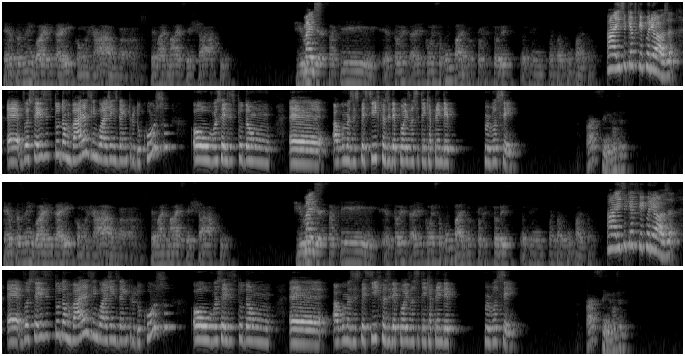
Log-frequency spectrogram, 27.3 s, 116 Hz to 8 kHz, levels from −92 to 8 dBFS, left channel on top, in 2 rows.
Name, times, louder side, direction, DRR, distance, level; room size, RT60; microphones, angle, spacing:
voice 1, 0.0-4.5 5.8-11.8 25.3-26.0, right 2 dB, 50° right, -1 dB, 6.8 m, -45 dB
voice 2, 12.1-17.0 17.4-19.0 19.4-22.6 23.3-23.8, left 3 dB, 50° left, 3 dB, 3.3 m, -32 dB
16.5 x 10.5 x 5.5 m, 0.42 s
head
